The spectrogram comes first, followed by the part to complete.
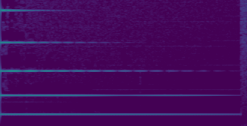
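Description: A single bell-like ding ringing out and fading steadily; its highest overtones die away first, leaving one clear tone.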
